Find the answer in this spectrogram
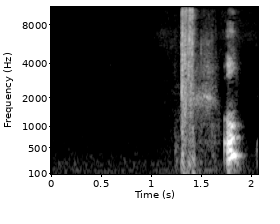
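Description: Near silence, then, about a second and a quarter in, a short sharp knock as a hand bumps against the doll, followed at once by a woman's startled "Oh".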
